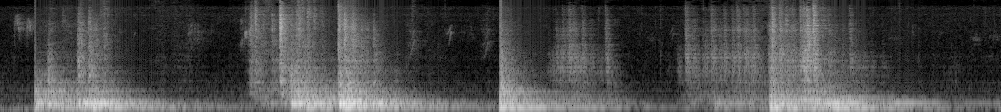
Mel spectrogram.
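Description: Metal side board being fitted onto a flatbed farm trailer: four loud clanks and bangs, a second or two apart, each ringing on briefly, the third the sharpest.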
